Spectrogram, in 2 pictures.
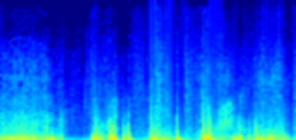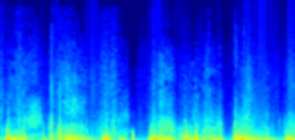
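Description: Two thin wooden picks held in the fingertips scrape and tap against white silicone binaural microphone ears. Quick, dry scratching strokes follow one another closely, giving a dense, rustling, bass-heavy texture with little high end. Each stroke dies away almost immediately.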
